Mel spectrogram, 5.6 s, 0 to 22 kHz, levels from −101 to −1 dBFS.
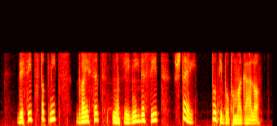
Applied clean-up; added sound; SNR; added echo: neural separator model SepFormer DNS4.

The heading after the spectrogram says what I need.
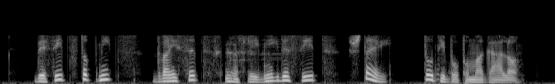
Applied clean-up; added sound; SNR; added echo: neural diffusion model UNIVERSE++.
